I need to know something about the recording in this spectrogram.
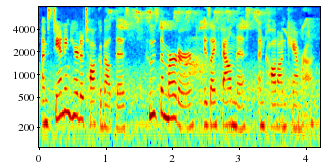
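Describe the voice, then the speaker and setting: A woman's voice: mid-range voice, fast talker, close to an everyday voice. Woman as news eyewitness, very noisy recording. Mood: reporting. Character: female eyewitness giving a statement to the news. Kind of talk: scripted witness statement.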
